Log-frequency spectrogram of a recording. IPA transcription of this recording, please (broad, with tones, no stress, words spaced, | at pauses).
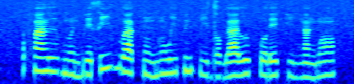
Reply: fã˦ɣɨ˧ɡʷĩ˨ be˨siː˦ ɡʷaː˧kũ˨ ɡũ˧wi˦pĩ˦ k͡pi˨dɔ˨ɡaː˧ lu˦k͡po˧ ɾe˦ ki˨ŋã˧ɡ͡bɔ̃˦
